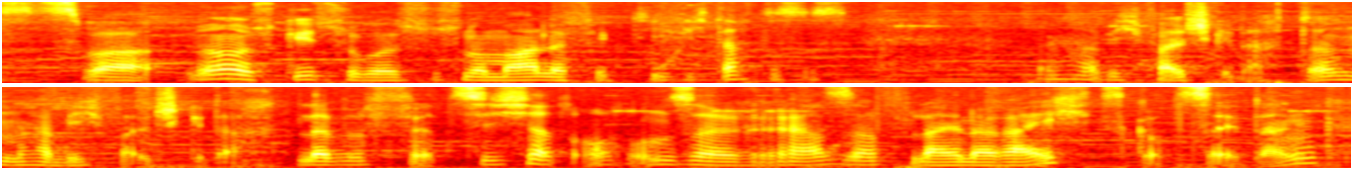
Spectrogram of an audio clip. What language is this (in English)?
German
